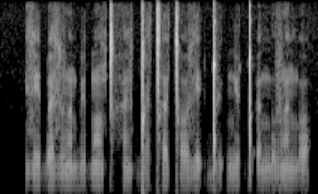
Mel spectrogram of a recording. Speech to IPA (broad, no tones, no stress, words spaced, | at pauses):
zeɓɐzvɐ̃ ɓʏɓɔ̃ǀʰɐ̃z ɡ͡ǃaǀɐǀɔ zeʔɡ͡ǃʏʔnʏǃʼɐ ŋovɐ̃ŋɔ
